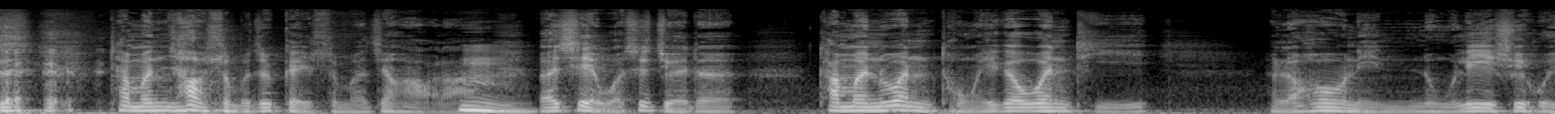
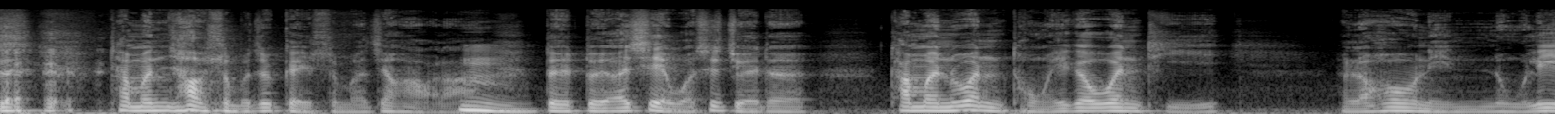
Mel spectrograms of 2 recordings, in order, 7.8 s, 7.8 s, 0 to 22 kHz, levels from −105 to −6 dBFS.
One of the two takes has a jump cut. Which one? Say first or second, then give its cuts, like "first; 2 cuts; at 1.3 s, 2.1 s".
first; 1 cut; at 2.7 s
